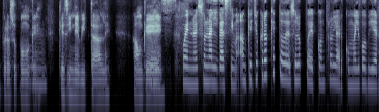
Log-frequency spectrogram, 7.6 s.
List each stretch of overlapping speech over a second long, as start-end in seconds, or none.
none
